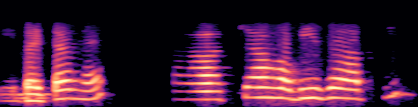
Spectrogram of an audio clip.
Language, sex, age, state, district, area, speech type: Hindi, female, 30-45, Madhya Pradesh, Bhopal, urban, conversation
